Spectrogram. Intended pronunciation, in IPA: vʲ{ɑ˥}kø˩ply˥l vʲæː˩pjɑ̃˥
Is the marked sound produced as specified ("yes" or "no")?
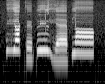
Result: yes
